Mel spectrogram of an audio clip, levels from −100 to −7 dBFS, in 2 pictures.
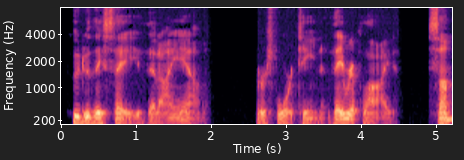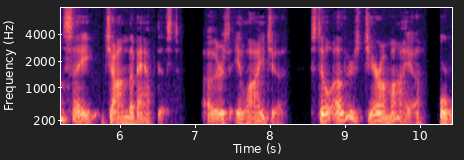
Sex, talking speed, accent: male, 125 wpm, American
